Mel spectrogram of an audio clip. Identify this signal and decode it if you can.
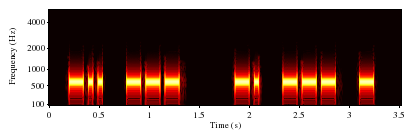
Morse code, heard as a keyed tone, about 25 wpm, spaced as for 20 wpm, 600 Hz. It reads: DO NOT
